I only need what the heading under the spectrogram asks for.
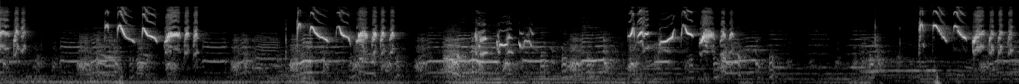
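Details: White-rumped shama kept in a cage, singing a prompting song with mimicked Java sparrow notes; repeated two-second bursts of high chirps and falling whistles, separated by short gaps, with a low hum.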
